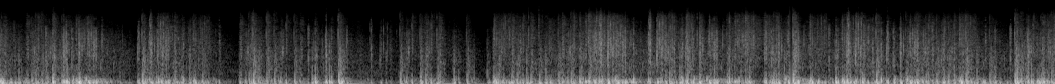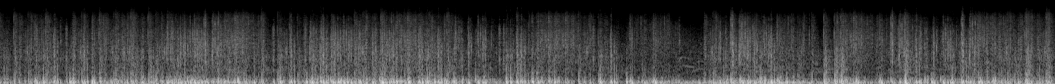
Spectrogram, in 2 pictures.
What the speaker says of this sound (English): This battery starts firing.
